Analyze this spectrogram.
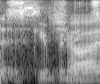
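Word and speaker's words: skibidi: Oh, it just didn't sound right because I think they put a lot more emphasis on the biddy, so skibbity.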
